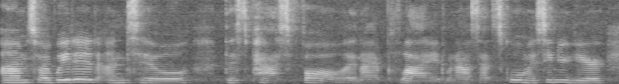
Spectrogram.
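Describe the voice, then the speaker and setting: Quiet and at a fairly slow pace, a woman with an American accent speaks at medium pitch with fairly even intonation, amid audible room echo and noticeable background noise. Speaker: college student speaker. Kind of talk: motivational talk.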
